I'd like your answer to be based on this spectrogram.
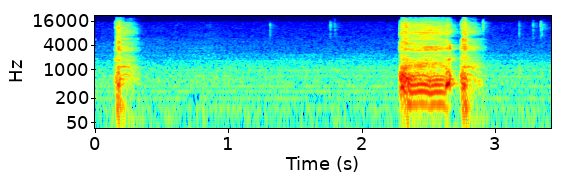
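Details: Female coughing: one short cough, a pause, then a longer voiced cough followed quickly by another.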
